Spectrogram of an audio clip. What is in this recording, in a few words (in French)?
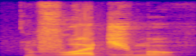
"voidjement", patois jura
